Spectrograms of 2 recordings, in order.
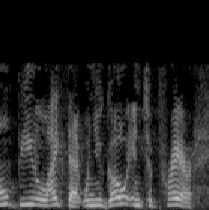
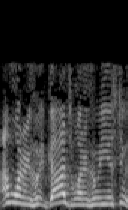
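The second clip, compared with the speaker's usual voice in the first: normal talking voice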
